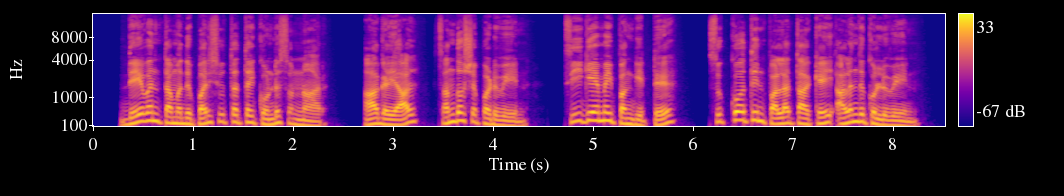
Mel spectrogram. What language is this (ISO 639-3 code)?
tam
